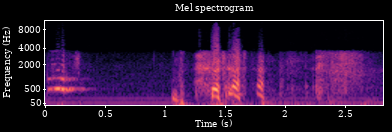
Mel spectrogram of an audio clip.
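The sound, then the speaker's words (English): A dog gives a short burst of yelping, whining vocalizations with rising and falling pitch, after a brief higher cry at the start, with a low steady hum underneath. “And then it was a dog, though. It sounded like a dog.”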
